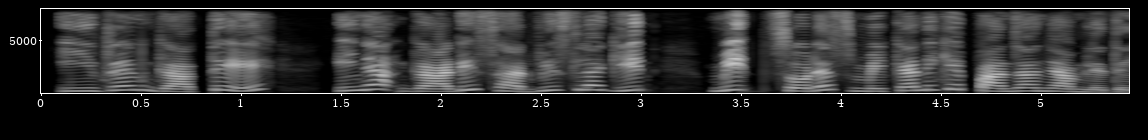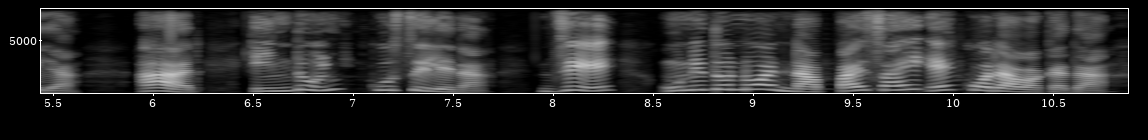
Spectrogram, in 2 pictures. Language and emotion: Santali, happy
